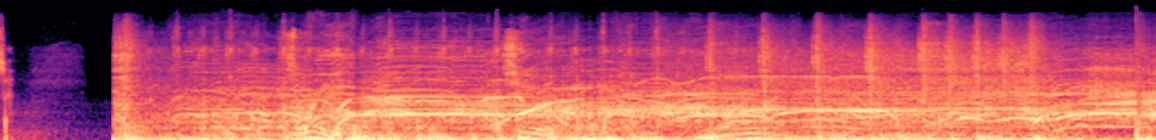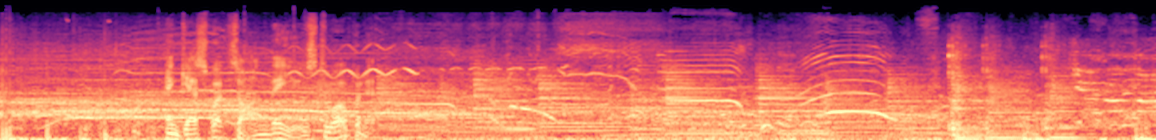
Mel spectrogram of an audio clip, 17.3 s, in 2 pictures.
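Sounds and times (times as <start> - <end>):
huge holiday crowd at a fireworks show: 0.9 - 17.3
whistles: 9.6 - 12.1, 12.7 - 13.6
speech: 9.9 - 11.6.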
